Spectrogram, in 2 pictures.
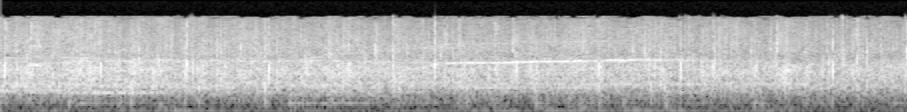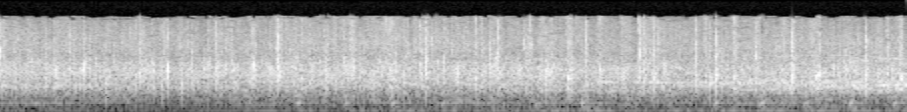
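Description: A large crowd applauding, with dense, steady clapping.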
